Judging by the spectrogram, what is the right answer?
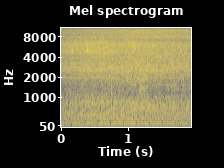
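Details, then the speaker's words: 2005 Ford Ranger idling after new serpentine belt install: steady idle with a faint light chirp over the low engine hum, likely from a pulley with a bad bearing; new idler pulley planned. Belt chirp at idle. "so she's running right but I'm hearing a little chirp that might be from that bad pulley bearing"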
